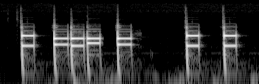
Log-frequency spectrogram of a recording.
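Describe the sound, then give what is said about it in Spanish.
Touch-tone phone keypad being dialed: seven short, bright beeps of different tone pairs, the first five in a quick uneven run, then a pause before the final two, with no talk. “Ok, le voy a marcar, espérame un segundo.”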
